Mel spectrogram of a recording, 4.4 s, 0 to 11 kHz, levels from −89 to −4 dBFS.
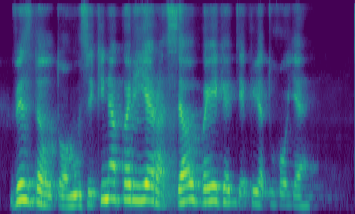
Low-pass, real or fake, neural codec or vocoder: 9.9 kHz; fake; codec, 24 kHz, 1.2 kbps, DualCodec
